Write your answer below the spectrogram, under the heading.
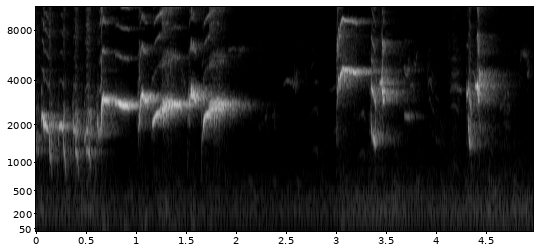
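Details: Loud oriental magpie-robin song used to call a rival and stir other birds into song: quick descending chirps leading into a series of sweet whistled slurs, then two sharp high whistles after a pause.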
